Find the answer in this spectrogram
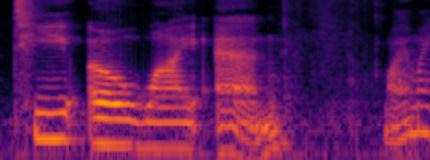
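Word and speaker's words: Táin: I thought it was the Tain. No, it's not. I go into the front because there's a whole pronunciation guide and how to say these words. Yes, it's pronounced, or like when you write it out, it's in these guides, it's Toyn.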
